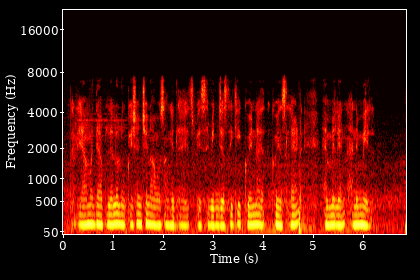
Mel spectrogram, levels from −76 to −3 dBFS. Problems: constant background noise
